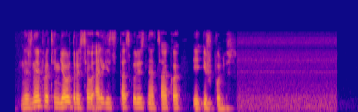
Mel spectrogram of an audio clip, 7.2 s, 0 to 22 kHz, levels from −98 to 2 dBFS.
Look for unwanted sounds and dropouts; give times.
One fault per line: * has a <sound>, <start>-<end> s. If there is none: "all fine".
all fine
